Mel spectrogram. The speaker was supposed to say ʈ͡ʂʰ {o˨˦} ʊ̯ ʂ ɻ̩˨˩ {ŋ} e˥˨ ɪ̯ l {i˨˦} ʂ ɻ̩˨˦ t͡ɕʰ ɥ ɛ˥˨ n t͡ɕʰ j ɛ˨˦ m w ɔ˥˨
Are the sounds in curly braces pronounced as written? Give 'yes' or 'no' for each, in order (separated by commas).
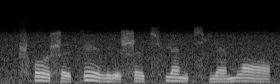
no, no, no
